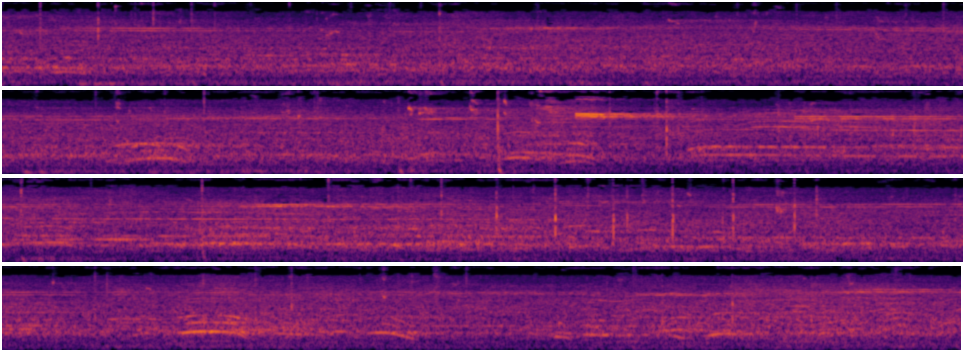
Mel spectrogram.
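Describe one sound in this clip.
Athletic shoes squeak on a court floor.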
